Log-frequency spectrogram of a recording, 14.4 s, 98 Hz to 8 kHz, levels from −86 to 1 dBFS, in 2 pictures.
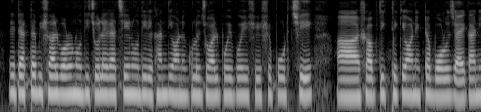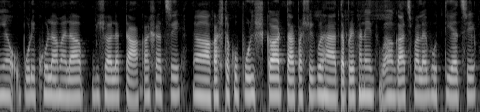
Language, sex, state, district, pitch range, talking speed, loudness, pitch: Bengali, female, West Bengal, Purulia, 180-195 Hz, 185 wpm, -28 LUFS, 185 Hz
